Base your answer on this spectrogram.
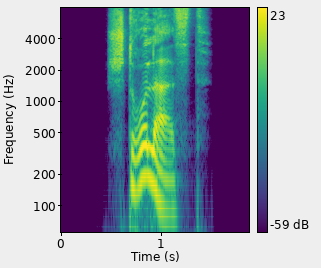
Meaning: second-person singular present of strullern
- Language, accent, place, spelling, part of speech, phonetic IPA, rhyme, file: German, Germany, Berlin, strullerst, verb, [ˈʃtʁʊlɐst], -ʊlɐst, De-strullerst.ogg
